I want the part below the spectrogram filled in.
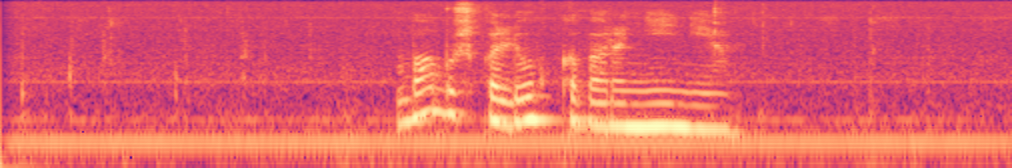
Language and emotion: Russian, sad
